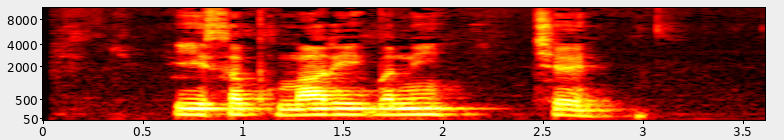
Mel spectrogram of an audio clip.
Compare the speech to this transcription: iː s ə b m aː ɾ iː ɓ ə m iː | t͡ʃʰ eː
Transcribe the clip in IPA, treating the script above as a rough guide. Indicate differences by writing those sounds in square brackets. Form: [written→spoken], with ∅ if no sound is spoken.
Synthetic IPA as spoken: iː s ə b m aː ɾ iː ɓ ə [m→n] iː | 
